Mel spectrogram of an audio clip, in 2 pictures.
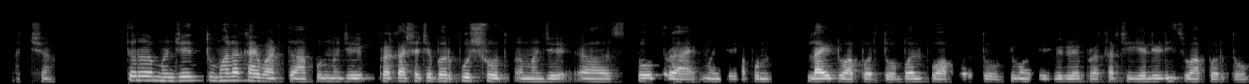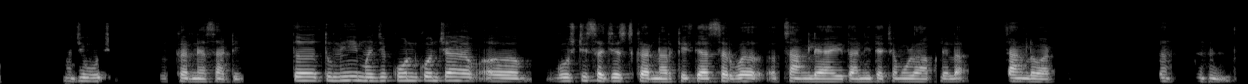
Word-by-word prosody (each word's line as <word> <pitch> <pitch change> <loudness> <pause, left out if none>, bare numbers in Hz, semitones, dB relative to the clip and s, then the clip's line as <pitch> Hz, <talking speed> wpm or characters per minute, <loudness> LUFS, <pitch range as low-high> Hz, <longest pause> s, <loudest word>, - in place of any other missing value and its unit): अच्छा. - - -11 0.8
तर 195 -1 +3
अ, - - +5
म्हणजे 180 0 +1 0.2
तुम्हाला 180 +1 +2
काय 175 - +5
वाटतं? 145 -1 0
आपण 135 +2 -1
म्हणजे 145 0 +1 0.2
प्रकाशाचे 155 +1 +2
भरपूर 150 +3 +3
स्रोत 145 -3 +1
म्हणजे 135 0 +1 0.2
अ, 135 -1 +1
स्तोत्र 145 +2 +2
आहे, 125 -1 0
म्हणजे 260 - -4
आपण 135 -2 -3 0.4
लाईट 140 +1 +8
वापरतो, 130 -1 +1
बल्ब 135 0 +4
वापरतो 130 - -3
किंवा 140 -1 -1
वेगवेगळ्या 135 0 -1
प्रकारची 135 +1 -4
एल-ई-डीज 140 +2 0
वापरतो, 125 -2 -2 0.7
म्हणजे 150 +2 -5
उजेड 150 -3 -9
करण्यासाठी. 135 -2 -2 0.5
तर 175 0 +4
अ, - - -3
तुम्ही 180 +1 -2
म्हणजे 170 -1 -1
कोणकोणच्या 180 0 0
अ, 150 -3 0 0.4
गोष्टी 160 +3 -2
सजेस्ट 160 -1 +1
करणार 140 -2 +4
की 145 - 0
त्या 140 -1 +6
सर्व 150 -1 +2 0.4
चांगल्या 140 -2 +2
आहेत 130 -1 -1
आणि 135 0 +2
त्याच्यामुळं 140 0 -1
आपल्याला 130 +1 -3 0.5
चांगलं 145 -3 +2
वाटतं? 125 -1 0 1.1
हां, - - -7 0.3
हं, - - -6
हं. 275 0 -7
145 Hz, 125 wpm, -22 LUFS, 135-160 Hz, 1.1 s, लाईट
